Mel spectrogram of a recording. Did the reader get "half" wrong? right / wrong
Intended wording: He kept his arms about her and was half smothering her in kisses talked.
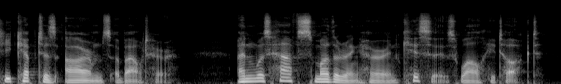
right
